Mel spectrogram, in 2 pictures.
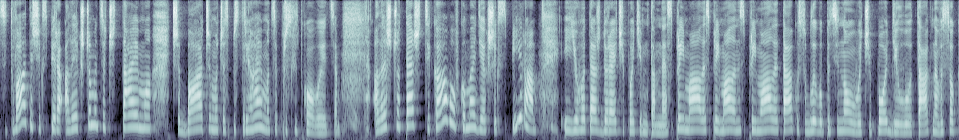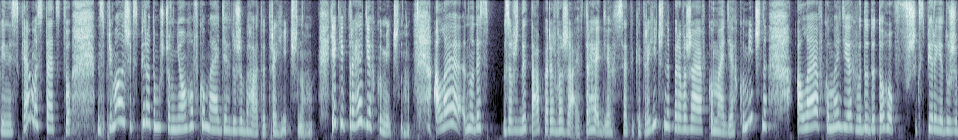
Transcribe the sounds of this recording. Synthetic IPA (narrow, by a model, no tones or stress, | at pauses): t̪sɪ̥t̪ʊʋɑt̪ɪʃeksʲpʲiɾɐʔɐlˠɛjɐkʃt͡ʃɔmɪt̪sɛt͡ʃɪ̥t̪ɑjemɔt͡ʃɪbɑt͡ʃɪmɔt͡ʃɪspɔst̪eɾʲiɦɑjemɔt̪sɛpɾɔsʲlʲid̪kɔʋʊjet͡sʲːɐ̰ɐlˠɛʃt͡ʃɔt̪ɛʒ̥t͡sʲikɑʋɔwkɔmɛdʲijɐxʃeksʲpʲiɾɐijɔɦɔt̪ɛʒd̪ɔɾɛt͡ʃʲipɔtʲimt̪ɑmnɛspɾɪjmɑlˠɪspɾɪjmɑlˠɪnɛspɾɪjmɑlˠɪt̪ɑkɔsɔblˠɪʋɔpɔt͡sʲinɔʋʊʋɐt͡ʃipɔdʲilˠʊt̪ɑknɐʋɪsɔkɔjinɪsʲkɛmɪst̪ɛt̪st̪ʋɔnespɾɪjmɑlˠɪʃeksʲpʲiɾɐt̪ɔmuʃt͡ʃɔwnʲɔɦɔwkɔmɛdʲijɐɣd̪uʒɛbɐɦɑt̪ɔt̪ɾɐɦʲit͡ʃnɔ̰ɦɔjɐkiwt̪ɾɐɦɛdʲijɐxkɔmʲit͡ʃnɔɦɔɐ̰lˠɛnud̪ɛsʲ | zɐwʒd̪ɪt̪ɑpeɾeʋɐʒɑ̰jɛ̰wt̪ɾɐɦɛdʲijɐxfsɛt̪ɐkɪt̪ɾɐɦʲit͡ʃnɛpeɾeʋɐʒɑjɛwkɔmɛdʲijɐxkɔmʲit͡ʃnɛɐlˠɛwkɔmɛdʲijɐxʋed̪ud̪ɔt̪ɔɦɔʃeksʲpʲiɾɐjɛd̪uʒɛ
